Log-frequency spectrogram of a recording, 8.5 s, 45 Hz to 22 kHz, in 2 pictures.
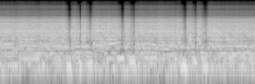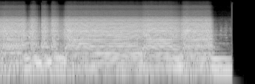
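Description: Electric guitar through a Fortin NATAS pedal into a Marshall JCM-2000 amp, loud, heavily distorted rhythm riffing with tight palm-muted chugs and brief sharp stops, ending abruptly in silence.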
